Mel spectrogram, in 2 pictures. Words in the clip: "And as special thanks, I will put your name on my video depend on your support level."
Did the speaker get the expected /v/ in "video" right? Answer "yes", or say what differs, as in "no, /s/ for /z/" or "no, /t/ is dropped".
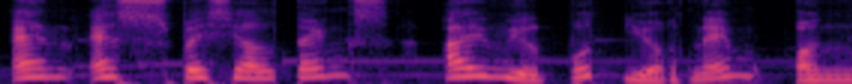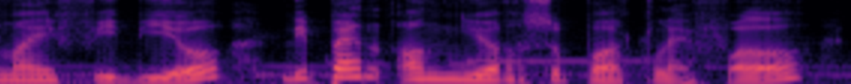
no, /f/ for /v/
